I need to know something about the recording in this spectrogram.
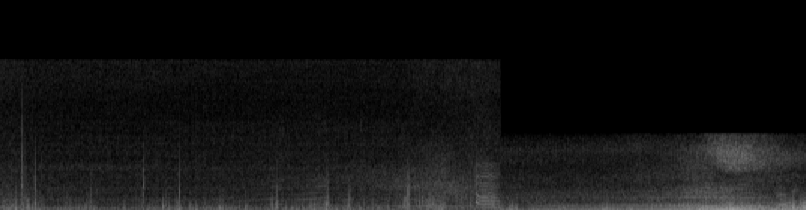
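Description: Motorcycle engine running at low revs with a steady hum that swells louder in the second half, with short clicks and chirps over it in the first few seconds.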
